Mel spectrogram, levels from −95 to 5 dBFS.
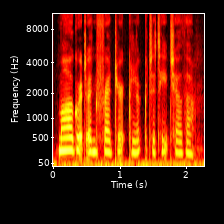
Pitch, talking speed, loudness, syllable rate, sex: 220 Hz, 185 wpm, -20 LUFS, 6.4 syllables/s, female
